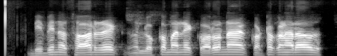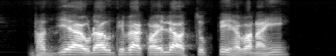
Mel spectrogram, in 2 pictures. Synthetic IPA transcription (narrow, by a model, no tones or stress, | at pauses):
bibʱinːɔsɔɦɔɾɔɾelokɔmanekɔɾonakɔʈʰɔkɔɽ̃aɾɔ | d̪ʱɔd͡ʒiauɽawt̪ʰibakɔɦileɔt͡ʃuk̚t̪iɦebɔnaɦĩ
